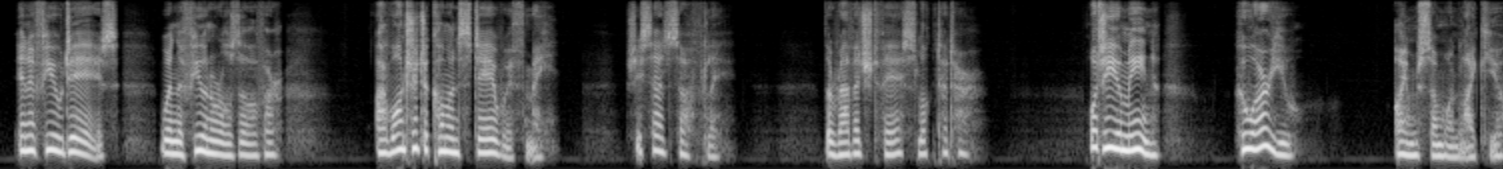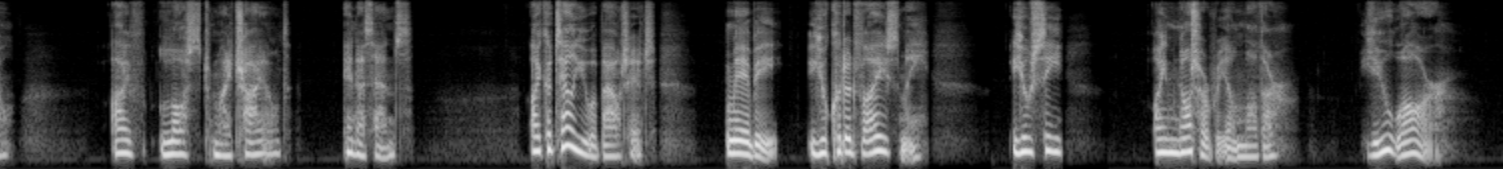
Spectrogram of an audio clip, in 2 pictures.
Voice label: Literary Fiction 3rd Person Irish Accent FF Dialogue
